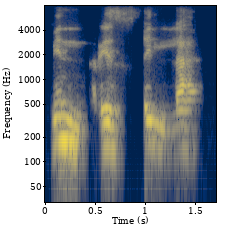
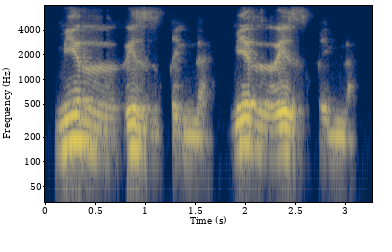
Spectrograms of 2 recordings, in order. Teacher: Tidak ada suara nun sukun yang dibaca. Min rizqillah masuk langsung ke huruf ra. · Misalnya min rizqillah, misalnya min rizqillah. Nun sukunnya masuk langsung huruf ra. Mir rizqillah.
